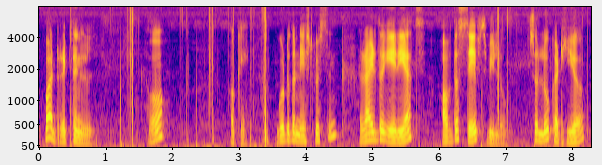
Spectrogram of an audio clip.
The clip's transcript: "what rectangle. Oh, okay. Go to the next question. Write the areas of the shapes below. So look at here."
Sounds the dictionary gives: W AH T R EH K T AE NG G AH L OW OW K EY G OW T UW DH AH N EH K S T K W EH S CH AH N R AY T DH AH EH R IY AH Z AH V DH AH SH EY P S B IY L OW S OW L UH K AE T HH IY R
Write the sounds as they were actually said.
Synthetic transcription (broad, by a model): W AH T R EH K T AE NG G AH L OW OW K EY G OW T UW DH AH N EH K S T K W EH S CH AH N R AY T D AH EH R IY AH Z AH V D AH S EY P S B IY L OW S OW L UH K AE T HH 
